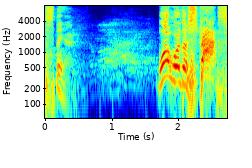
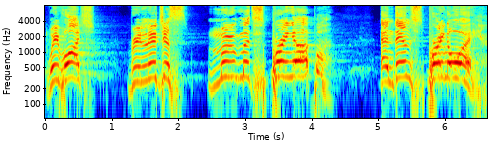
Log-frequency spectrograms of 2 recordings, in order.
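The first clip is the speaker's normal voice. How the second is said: preaching at full force; 4 semitones higher than usual. Real, not acted. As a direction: preach it out over the congregation.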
